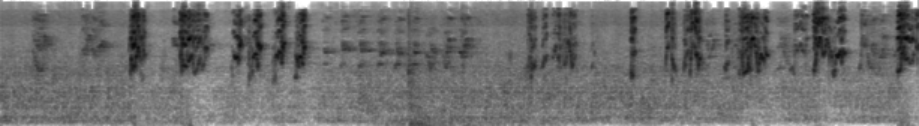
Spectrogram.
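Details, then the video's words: Morning chirping from a young green and yellow peach-faced lovebird: clusters of high, harsh, clipped chirps separated by short gaps, with a faint low thump midway. "Relaxation of Lovebird's melodious chirping sound - Young Peach Face Lovebird - Green and Yellow"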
